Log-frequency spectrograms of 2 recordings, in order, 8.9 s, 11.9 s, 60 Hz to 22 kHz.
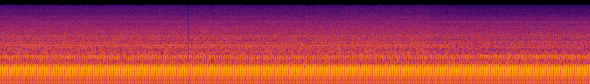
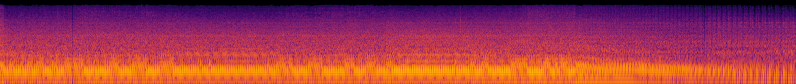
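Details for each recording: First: Briggs & Stratton-engined Vanguard 10,000 W generator after repair of surging, smoking and no-start, suspected fuel supply, refilled with ethanol-free gas: smooth, even drone at constant speed with no hunting or surging; running steady. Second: Briggs & Stratton Vanguard 10,000 W generator engine running on ethanol-free gas: uneven pulsing drone, RPM bouncing up and down, then winding down at shutoff; surging, power head believed fine.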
